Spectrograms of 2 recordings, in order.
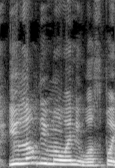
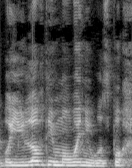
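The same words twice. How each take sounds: First: Higher, louder and faster mockery; sarcastic taunting repeat; sarcastic refrain. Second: Said in the usual way. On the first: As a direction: throw her words back at her.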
